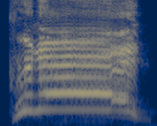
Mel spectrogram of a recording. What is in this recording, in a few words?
grenade, survivor voice, biker; Left 4 Dead 2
